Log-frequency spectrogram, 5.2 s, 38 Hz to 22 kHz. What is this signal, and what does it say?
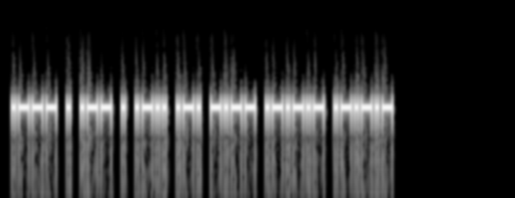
Morse code, heard as a keyed tone, about 34 wpm, 700 Hz. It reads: JEWELRY..
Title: Pangram Challenge v2 - 35wpm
